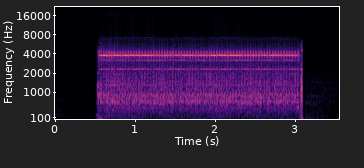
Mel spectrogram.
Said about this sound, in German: Um 6 Uhr klingelt der Wecker.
